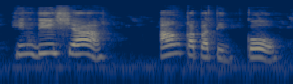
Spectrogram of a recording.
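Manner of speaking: clear, brief pause right after siya. Lesson on pauses changing meaning in Filipino: pause after siya. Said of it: "Dito naman inilagay ang antala pagkatapos ng salitang siya".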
